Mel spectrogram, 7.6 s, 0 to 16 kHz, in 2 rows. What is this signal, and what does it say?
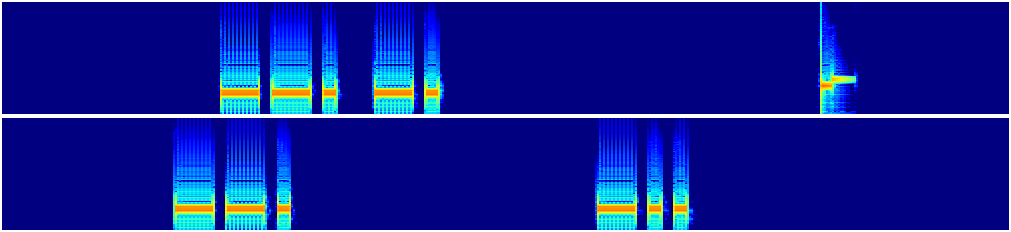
Morse code, heard as a keyed tone, about 25 wpm, spaced as for 11 wpm, 700 Hz. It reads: GN GD
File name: Top 90 QSO Elements - 8x Character Spacing - 25wpm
